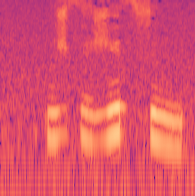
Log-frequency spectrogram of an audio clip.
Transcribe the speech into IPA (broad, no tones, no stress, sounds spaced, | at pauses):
p ɨ ʒ θ ɛ̤ ʒ e θ s ɨ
